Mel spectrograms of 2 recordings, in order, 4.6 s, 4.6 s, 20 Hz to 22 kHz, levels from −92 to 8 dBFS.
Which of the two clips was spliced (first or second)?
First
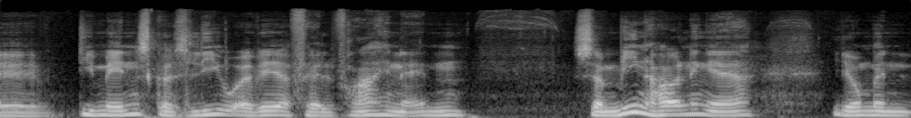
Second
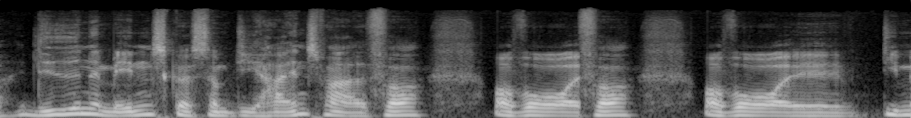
second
